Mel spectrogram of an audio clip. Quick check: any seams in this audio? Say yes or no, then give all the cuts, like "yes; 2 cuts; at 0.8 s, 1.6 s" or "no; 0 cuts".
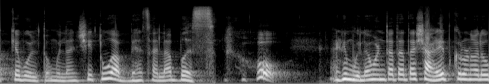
no; 0 cuts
